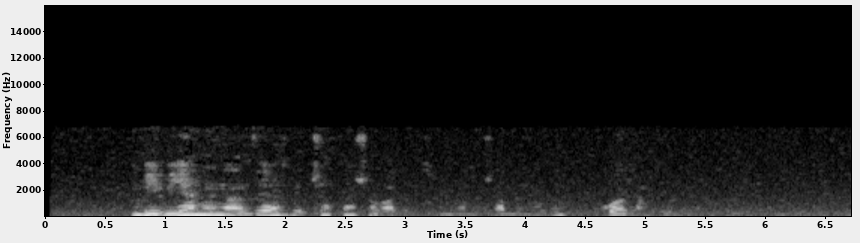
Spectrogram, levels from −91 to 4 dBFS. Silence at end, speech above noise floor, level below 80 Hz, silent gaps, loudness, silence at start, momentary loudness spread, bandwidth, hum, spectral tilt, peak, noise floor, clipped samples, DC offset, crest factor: 1.9 s; 36 dB; -54 dBFS; none; -20 LUFS; 0.7 s; 27 LU; 6.4 kHz; none; -9 dB/octave; -4 dBFS; -56 dBFS; under 0.1%; under 0.1%; 18 dB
